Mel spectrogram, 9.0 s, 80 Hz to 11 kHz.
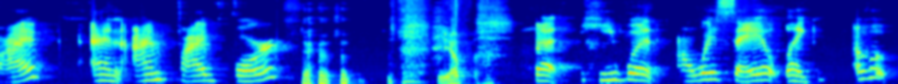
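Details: Adult woman with progressive ataxia of still-undiagnosed type despite many genetic tests, onset at age 26, affecting nerves, balance and speech, with nerve pain; mainly a wheelchair user: ataxic dysarthria.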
